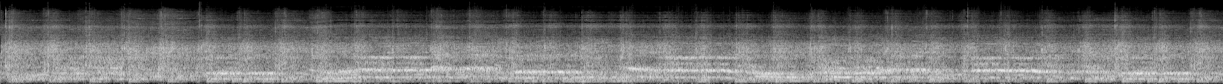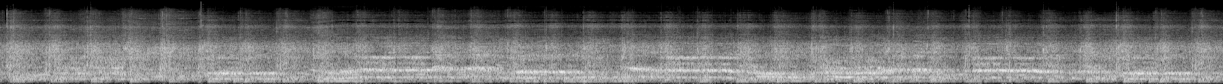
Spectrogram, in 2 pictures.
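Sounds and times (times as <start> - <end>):
person singing: 0.0 - 24.4.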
